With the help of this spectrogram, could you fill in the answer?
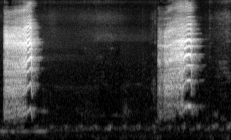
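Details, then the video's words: Pair of rough, screeching rasps from a long-tailed shrike calling wild shrikes, described as a sign of feeling threatened by another shrike; each burst lasts about half a second, two seconds apart, over a faint hum. "suara aneh burung cendet"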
